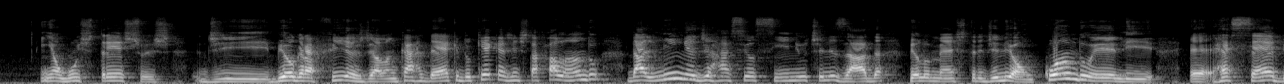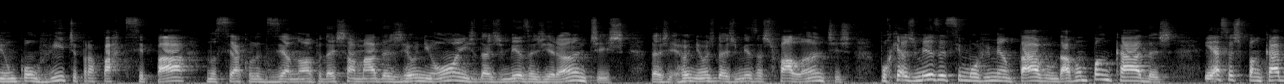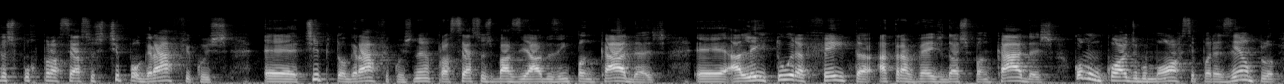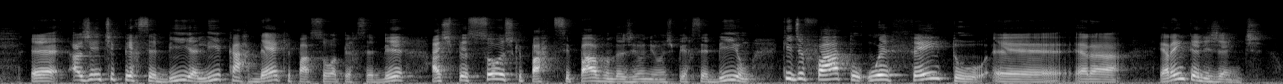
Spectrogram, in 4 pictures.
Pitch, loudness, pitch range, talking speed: 150 Hz, -19 LUFS, 125-185 Hz, 125 wpm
